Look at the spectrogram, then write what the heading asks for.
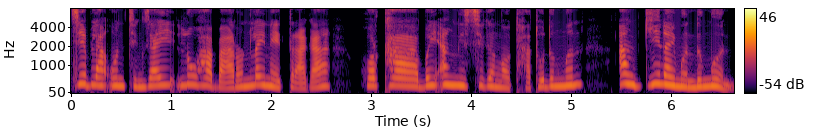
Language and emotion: Bodo, fearful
